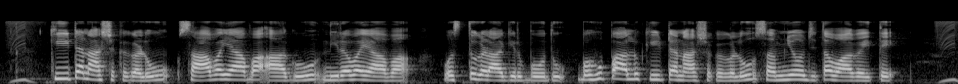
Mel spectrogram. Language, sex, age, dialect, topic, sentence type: Kannada, female, 18-24, Mysore Kannada, agriculture, statement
